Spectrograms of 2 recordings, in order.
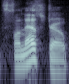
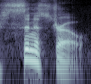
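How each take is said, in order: First: The beginning does not sound like 'sinister'. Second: The beginning sounds like the word 'sinister'. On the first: "I have always pronounced it Sinestro" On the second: "but if he's sinister"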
